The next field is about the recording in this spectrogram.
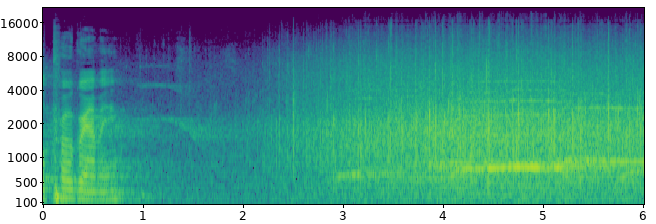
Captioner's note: cheers, applause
